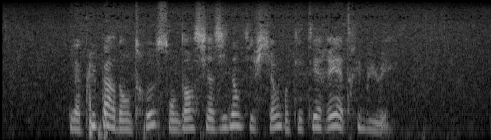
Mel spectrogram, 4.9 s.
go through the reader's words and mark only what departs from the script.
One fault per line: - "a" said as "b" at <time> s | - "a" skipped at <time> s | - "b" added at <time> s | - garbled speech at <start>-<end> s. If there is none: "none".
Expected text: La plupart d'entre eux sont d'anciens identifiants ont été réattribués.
none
